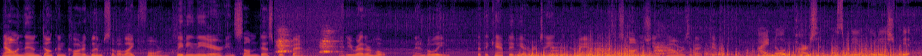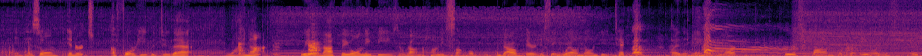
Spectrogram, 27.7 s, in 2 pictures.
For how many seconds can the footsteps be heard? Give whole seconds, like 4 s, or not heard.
not heard.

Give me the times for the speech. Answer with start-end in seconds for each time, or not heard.
0.0-27.6.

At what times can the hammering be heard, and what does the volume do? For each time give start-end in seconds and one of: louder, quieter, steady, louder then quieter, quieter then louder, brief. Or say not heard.
not heard.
